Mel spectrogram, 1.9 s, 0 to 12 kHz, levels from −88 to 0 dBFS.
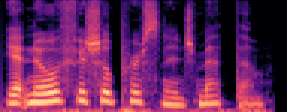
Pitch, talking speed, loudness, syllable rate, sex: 205 Hz, 190 wpm, -16 LUFS, 6.5 syllables/s, female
